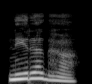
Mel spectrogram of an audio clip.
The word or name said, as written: ನಿರಖ್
